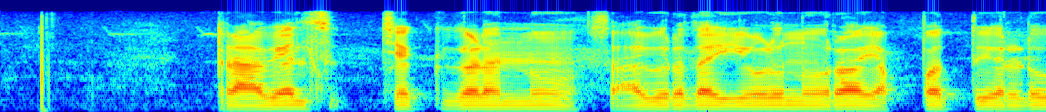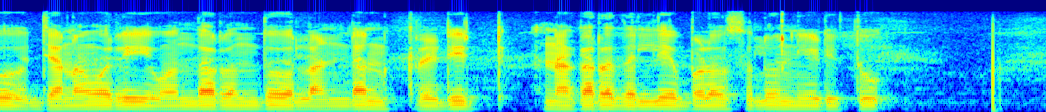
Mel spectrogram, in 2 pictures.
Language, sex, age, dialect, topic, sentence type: Kannada, male, 18-24, Mysore Kannada, banking, statement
